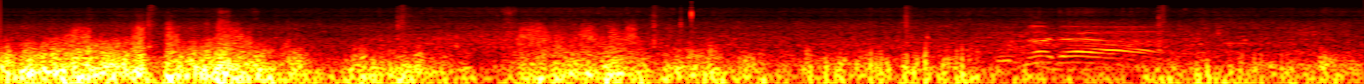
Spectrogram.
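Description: Strong wind buffets the microphone at sea with a steady low roar, while voices talk over it and water sloshes nearby.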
